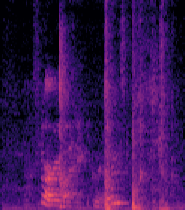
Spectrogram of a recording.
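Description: A young girl's brief wordless vocal sound, then two sharp knocks in the second half, the handling noise of hands close to the phone's microphone.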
